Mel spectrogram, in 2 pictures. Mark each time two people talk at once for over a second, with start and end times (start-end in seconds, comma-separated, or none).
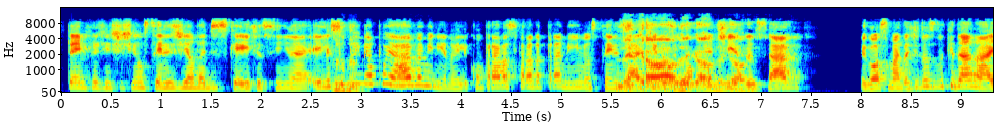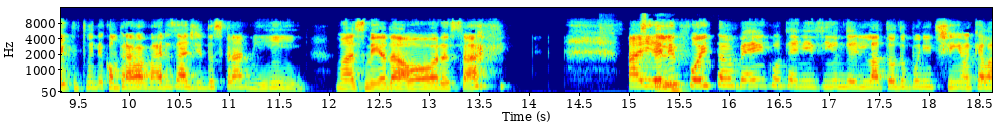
5.5-6.9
